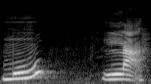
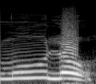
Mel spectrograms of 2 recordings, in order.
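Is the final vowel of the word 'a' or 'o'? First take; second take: a; o. First: The word ends in an open 'a' vowel. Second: The word ends in a closer 'o' vowel. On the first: "একটা হলো উ আর একটা হলো আ অনেক দূরে" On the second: "তাহলে উ ও একটু কাছে"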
